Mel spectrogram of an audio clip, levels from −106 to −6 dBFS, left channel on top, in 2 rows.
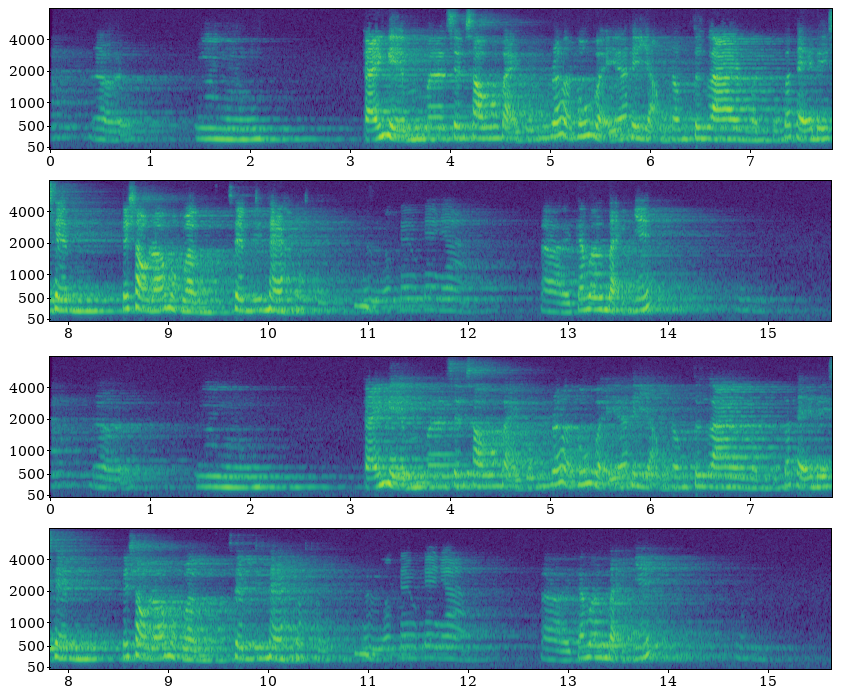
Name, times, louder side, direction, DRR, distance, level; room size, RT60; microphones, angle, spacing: voice 1, 0.4-0.9 1.4-2.2 3.1-10.3 10.9-11.0 12.7-13.8, left 3 dB, 75° left, 4 dB, 2.0 m, -28 dB
voice 2, 6.6-7.1 10.2-10.6 10.9-12.1 14.7-15.0, right 1 dB, 30° right, 4 dB, 1.8 m, -42 dB
27.5 x 21.0 x 7.6 m, 2.4 s
head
